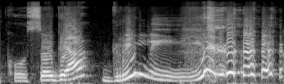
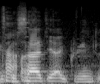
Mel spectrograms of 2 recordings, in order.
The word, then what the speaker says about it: Gusadia Greenlee: He's none other than Sodia Greenlee. I hope I got that right. You tried, but it's okay. Do you want to pronounce this for better? Gusadia Greenlee. Okay, Gusadia Greenlee.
